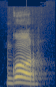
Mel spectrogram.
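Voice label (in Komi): "гор", Komi, female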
